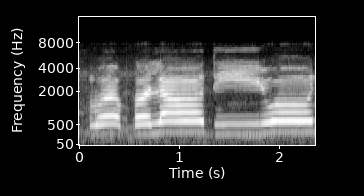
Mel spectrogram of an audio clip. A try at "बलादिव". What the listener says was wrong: আবারও দিতে দীর্ঘ করেছেন, বলা দিবনিয়োজিতঃ।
